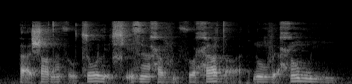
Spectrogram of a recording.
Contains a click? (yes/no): no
